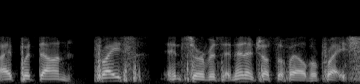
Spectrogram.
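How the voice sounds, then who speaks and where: A man with a Wisconsin accent talks at a moderate pace. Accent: Upper Midwest (Wisconsin). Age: 80s+. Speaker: deli shop owner. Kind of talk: interview. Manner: halting, repeats words.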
